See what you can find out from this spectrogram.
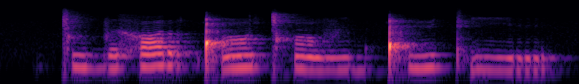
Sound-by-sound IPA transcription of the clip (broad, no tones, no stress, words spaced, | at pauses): ǀibəxɒr ǃʼɔ̃ǀʰɔ̃ vibǃʰy tʼir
